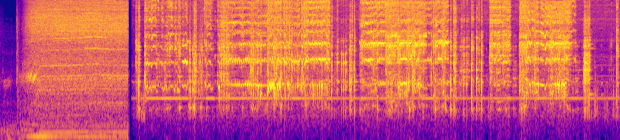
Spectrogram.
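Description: Power drill spinning steel wool against a rusty vintage miner's lunchbox, a loud steady high-pitched whirring scrape with a brief squeal, running almost continuously after a short pause, with no talk.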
